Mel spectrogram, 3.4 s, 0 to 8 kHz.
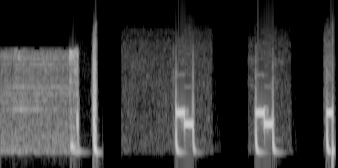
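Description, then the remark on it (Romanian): A burst of radio static hiss cuts off with a click, followed by a few short dual-pitched DTMF keypad tones from a Baofeng handheld or a mobile radio transceiver, in an uneven sequence, clear, with no talking. “Ce dore mi era de un ton de Baofeng 8 sau mobil.”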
